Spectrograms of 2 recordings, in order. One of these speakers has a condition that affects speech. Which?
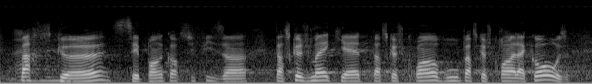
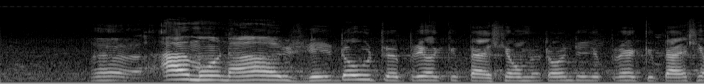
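The second: cerebral palsy; can walk, cannot run, skate or ski.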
